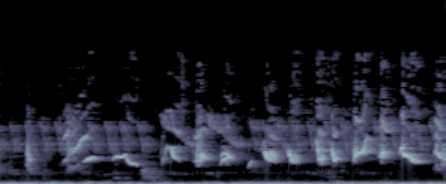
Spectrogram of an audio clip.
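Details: Chattering white-eye (pleci) in 'gacor' song for tutoring young birds: a couple of slurred whistles, a short pause, then a quick series of high chirps at about three per second, over a low steady hum.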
